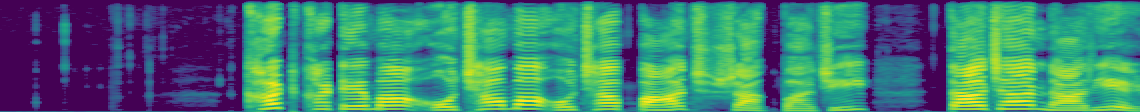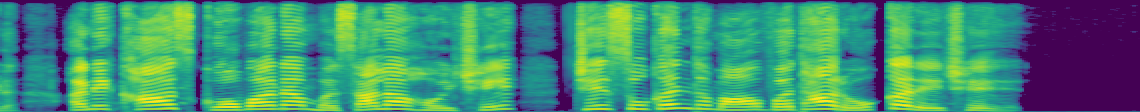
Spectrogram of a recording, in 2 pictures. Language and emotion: Gujarati, neutral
